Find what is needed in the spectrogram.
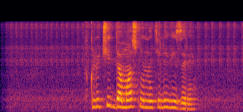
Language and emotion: Russian, neutral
